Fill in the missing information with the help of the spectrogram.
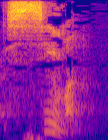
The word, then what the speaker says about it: Симон: Из Писания мы знаем, что в начале своего пути с Господом его имя было Шимон, или в греческом произносится как Симон, Семен.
